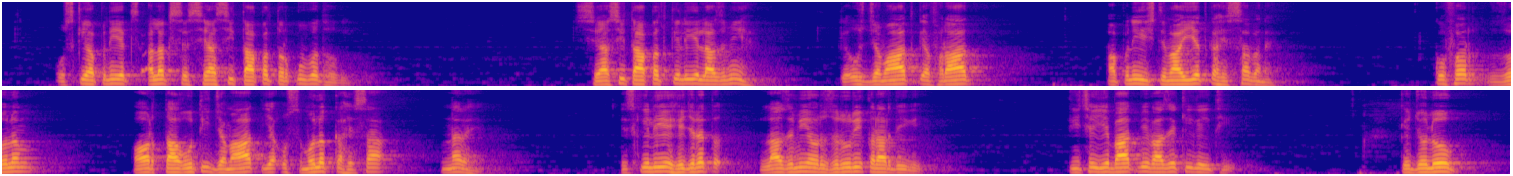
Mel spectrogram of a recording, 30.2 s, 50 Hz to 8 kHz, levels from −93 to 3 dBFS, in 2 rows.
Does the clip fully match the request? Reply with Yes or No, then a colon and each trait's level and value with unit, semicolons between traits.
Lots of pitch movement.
Yes: wide, 6.0 semitones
